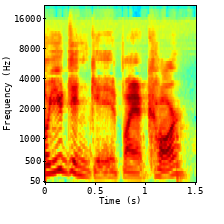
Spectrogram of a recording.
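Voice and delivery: ordinary delivery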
